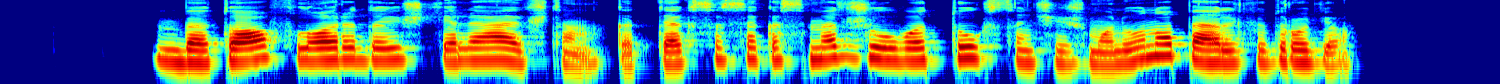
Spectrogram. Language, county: Lithuanian, Vilnius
